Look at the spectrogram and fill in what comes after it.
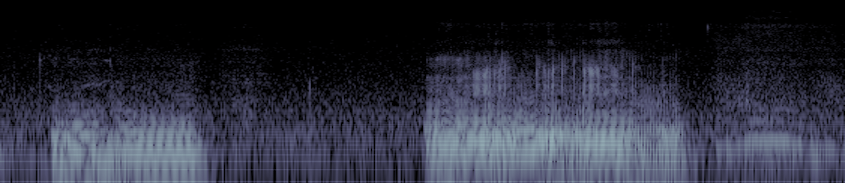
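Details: Oleg, a French Bulldog, snoring so hard the walls shake: a deep, rattling snore lasting over a second, a pause, then a longer, louder, harsher snore of about two and a half seconds, and a softer trailing breath.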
